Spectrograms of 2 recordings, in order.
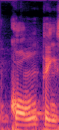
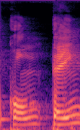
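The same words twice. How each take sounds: First: "contem" stressed on CON; without accent. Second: "contém" stressed on TÉM; with accent. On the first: Teacher contrasts the form of contar, stress on CON. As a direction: say "contem" as CON-tem, first syllable strong. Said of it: "sem acento, que é do verbo contar". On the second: Teacher contrasts the form of conter, stress on TÉM. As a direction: say "contém" as con-TÉM, last syllable strong. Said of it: "com acento, que é do verbo conter". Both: Shown as a demonstration.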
